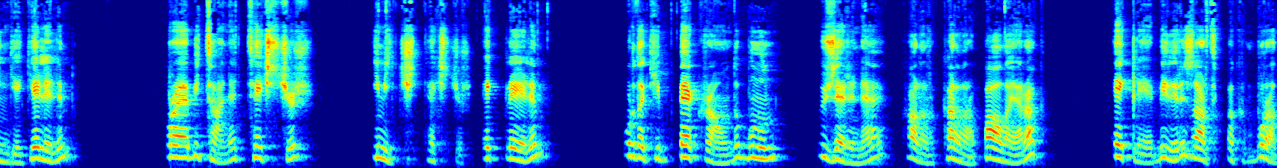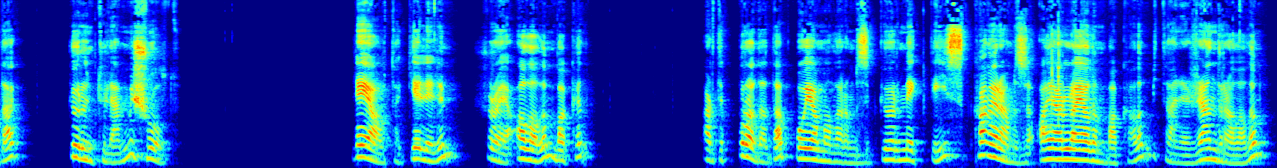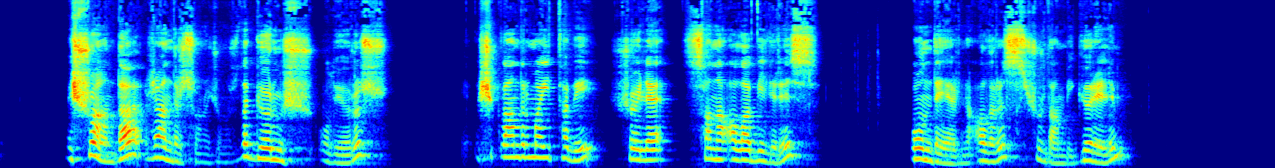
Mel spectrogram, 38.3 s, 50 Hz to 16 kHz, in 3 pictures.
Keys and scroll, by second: 1.5 shift+a, 23.3 alt+0, 29.1 Escape, 33.9 typing, 34.2 Return.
